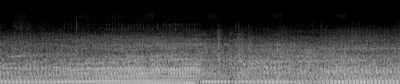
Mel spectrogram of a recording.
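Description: A car passes by in the opposite direction.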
